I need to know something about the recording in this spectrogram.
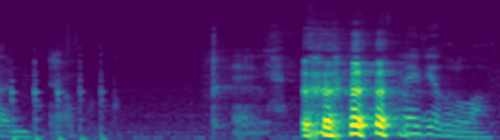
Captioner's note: laughs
